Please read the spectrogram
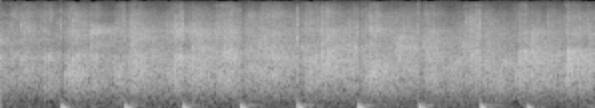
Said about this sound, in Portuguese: Vamos aplaudir o nome do Senhor, queridos.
